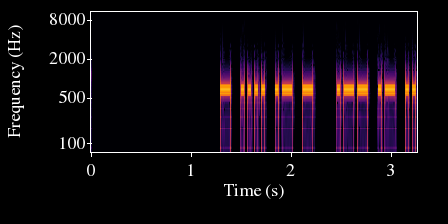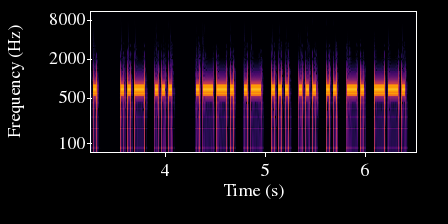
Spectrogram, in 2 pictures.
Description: Morse code, heard as a keyed tone, about 34 wpm, 700 Hz. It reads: THAT WAS US PASSING
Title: A Sound Of Thunder 35wpm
